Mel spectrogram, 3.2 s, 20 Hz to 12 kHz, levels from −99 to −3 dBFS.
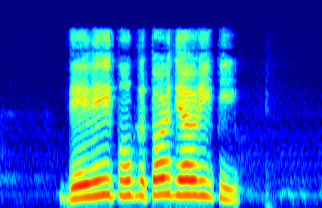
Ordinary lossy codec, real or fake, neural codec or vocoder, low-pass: AAC, 48 kbps; fake; codec, 16 kHz, 0.5 kbps, FunCodec, trained on LibriTTS, 25 frames a second; 7.2 kHz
